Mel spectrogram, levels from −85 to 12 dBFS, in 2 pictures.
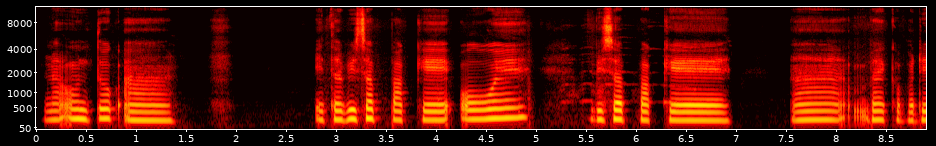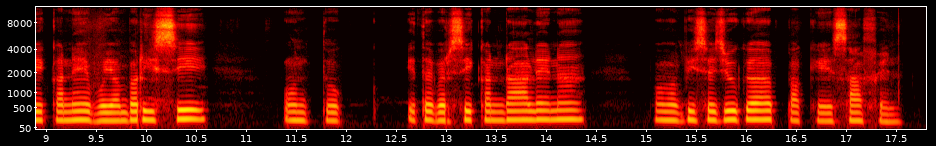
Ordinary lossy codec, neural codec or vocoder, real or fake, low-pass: none; none; real; none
